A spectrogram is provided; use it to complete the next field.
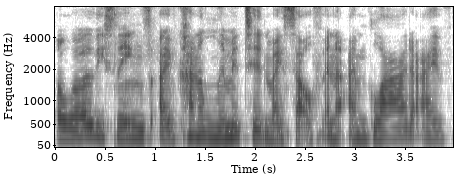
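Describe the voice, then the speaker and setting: The recording is very clean, its background silent. A woman talks fairly slowly. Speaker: planner and journaling youtuber. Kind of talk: casual show-and-tell vlog.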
